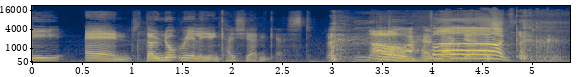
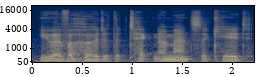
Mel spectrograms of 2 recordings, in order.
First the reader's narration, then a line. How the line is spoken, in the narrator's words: Grissom growled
